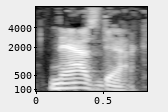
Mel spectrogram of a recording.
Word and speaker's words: NASDAQ: Stock Exchange nysse and the NASDAQ which is pronounced NASDAQ NASDAQ stands for the National Association of Securities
